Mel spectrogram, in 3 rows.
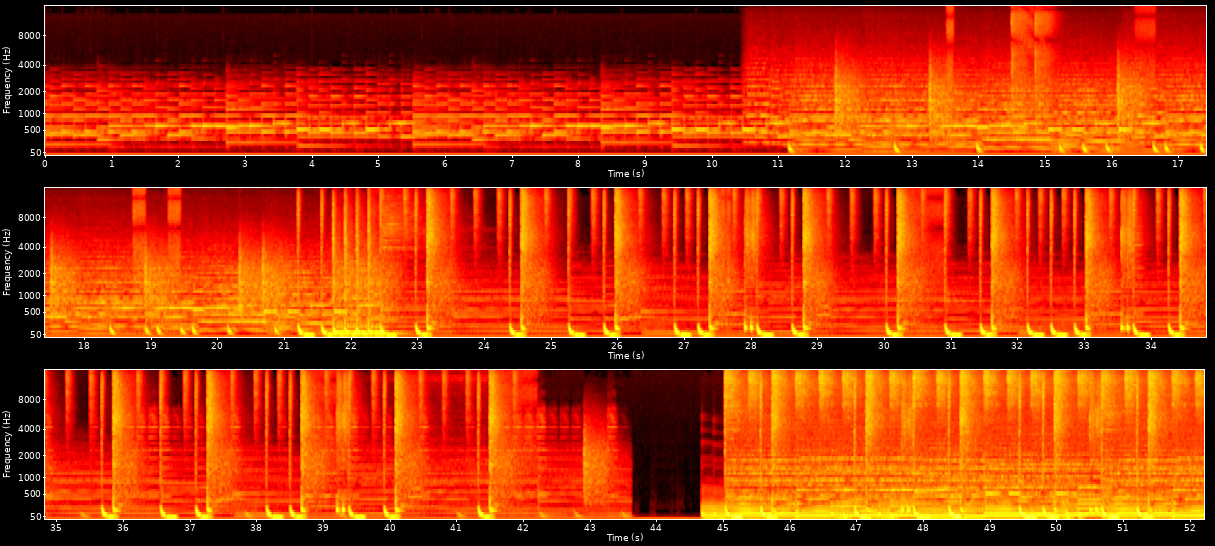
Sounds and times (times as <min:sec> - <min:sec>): Independent music: 0:00.0 - 0:43.7, 0:44.7 - 0:52.2.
